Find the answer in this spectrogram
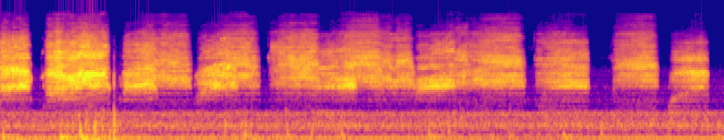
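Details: Wild barn owl chicks, four young in a nest box, begging while their mother feeds them a large rabbit; harsh, hissing screeches run almost continuously in long overlapping bursts, with low background hum throughout.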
